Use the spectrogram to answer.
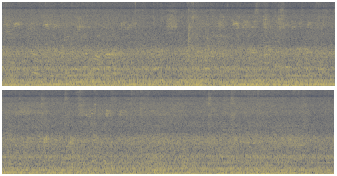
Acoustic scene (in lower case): bus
